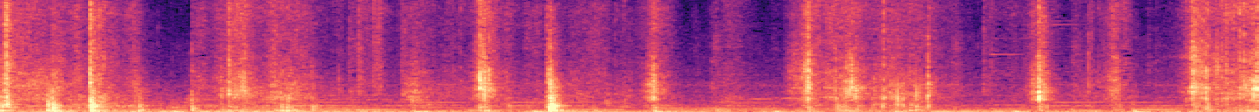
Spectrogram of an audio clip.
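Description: Background music, over irregular scraping strokes of a wooden spatula stirring dry crumbly flour, sugar and breadcrumbs in a plastic bowl, with one sharper knock about halfway through.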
